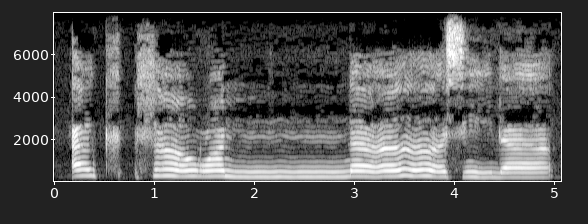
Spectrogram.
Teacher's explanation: kita kena masukkan bunyi ra ini terus ke dalam nun disertai dengan dengung ya. Dengung kerana di atas nun ada tasydid. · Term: idgham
